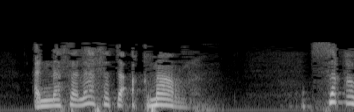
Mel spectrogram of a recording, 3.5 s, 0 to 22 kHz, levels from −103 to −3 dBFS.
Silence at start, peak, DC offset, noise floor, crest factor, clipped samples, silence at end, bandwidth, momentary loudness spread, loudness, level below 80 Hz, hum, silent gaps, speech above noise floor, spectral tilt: 0.35 s; -20 dBFS; under 0.1%; -71 dBFS; 18 dB; under 0.1%; 0 s; 5.4 kHz; 15 LU; -38 LUFS; -56 dBFS; none; none; 35 dB; -6.5 dB/octave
